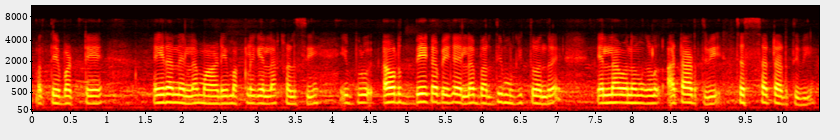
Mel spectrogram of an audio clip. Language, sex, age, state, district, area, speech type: Kannada, female, 30-45, Karnataka, Mandya, urban, spontaneous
